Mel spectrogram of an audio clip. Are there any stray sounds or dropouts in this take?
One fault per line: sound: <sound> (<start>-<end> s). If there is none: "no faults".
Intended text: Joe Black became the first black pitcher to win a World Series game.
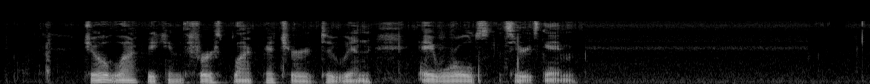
no faults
